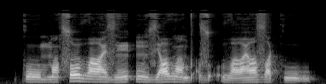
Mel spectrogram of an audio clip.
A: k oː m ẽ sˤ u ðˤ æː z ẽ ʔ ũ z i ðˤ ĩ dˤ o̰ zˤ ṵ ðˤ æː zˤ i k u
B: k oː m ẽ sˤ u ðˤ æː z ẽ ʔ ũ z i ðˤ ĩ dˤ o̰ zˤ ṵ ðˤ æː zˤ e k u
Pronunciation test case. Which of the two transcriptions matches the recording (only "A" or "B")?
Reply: B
